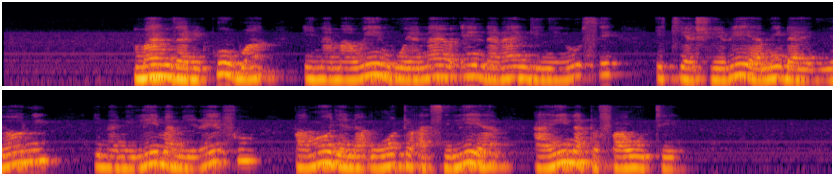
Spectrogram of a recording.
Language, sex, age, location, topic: Swahili, female, 25-35, Dar es Salaam, agriculture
